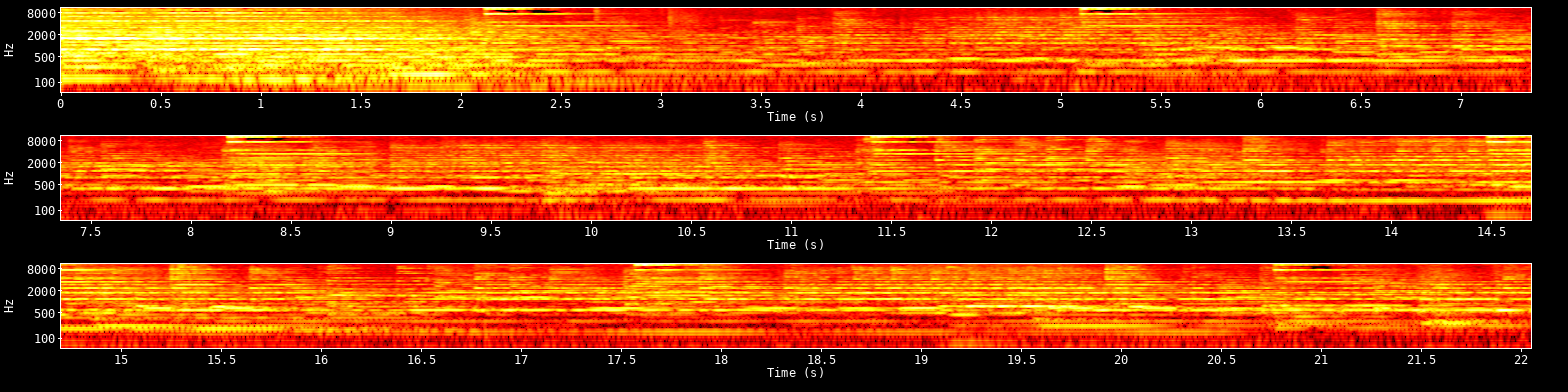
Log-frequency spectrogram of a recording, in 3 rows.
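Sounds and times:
bowed strings and winds: 0.0 - 22.0
plucked strings: 0.0 - 22.0.

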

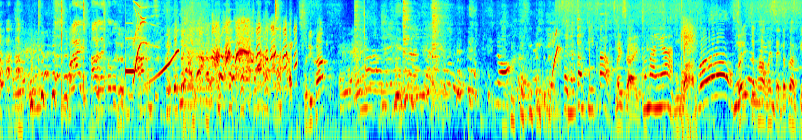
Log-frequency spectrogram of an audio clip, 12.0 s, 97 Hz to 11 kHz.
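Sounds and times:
cartoon boing sound effect: 1.9 - 2.8.

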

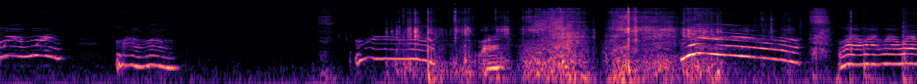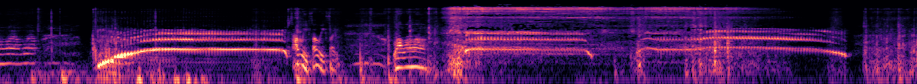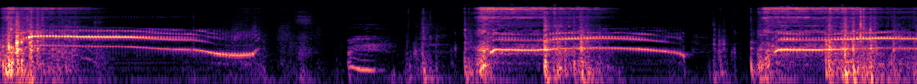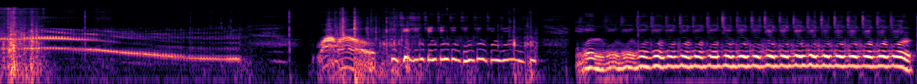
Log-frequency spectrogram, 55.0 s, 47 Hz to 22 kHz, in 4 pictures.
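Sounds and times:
toy police siren wailing: 20.5 - 26.3, 27.7 - 30.4, 34.6 - 37.4, 38.9 - 42.9.

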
